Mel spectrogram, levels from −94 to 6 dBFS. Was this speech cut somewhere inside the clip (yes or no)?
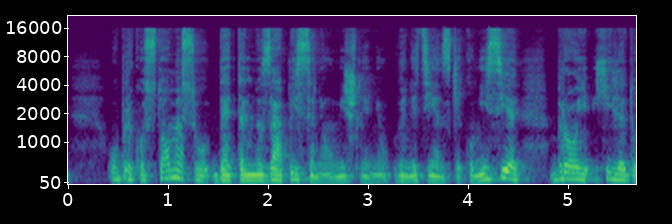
yes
